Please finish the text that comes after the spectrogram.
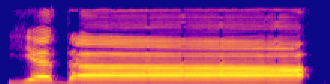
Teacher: دال کو ہم کھینچ رہے ہیں، مد ہے یہاں پر، مد جائز اس کو بولتے ہیں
